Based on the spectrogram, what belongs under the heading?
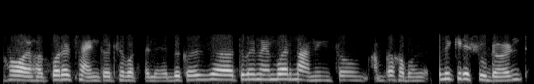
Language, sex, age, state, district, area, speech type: Goan Konkani, female, 18-30, Goa, Bardez, urban, conversation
